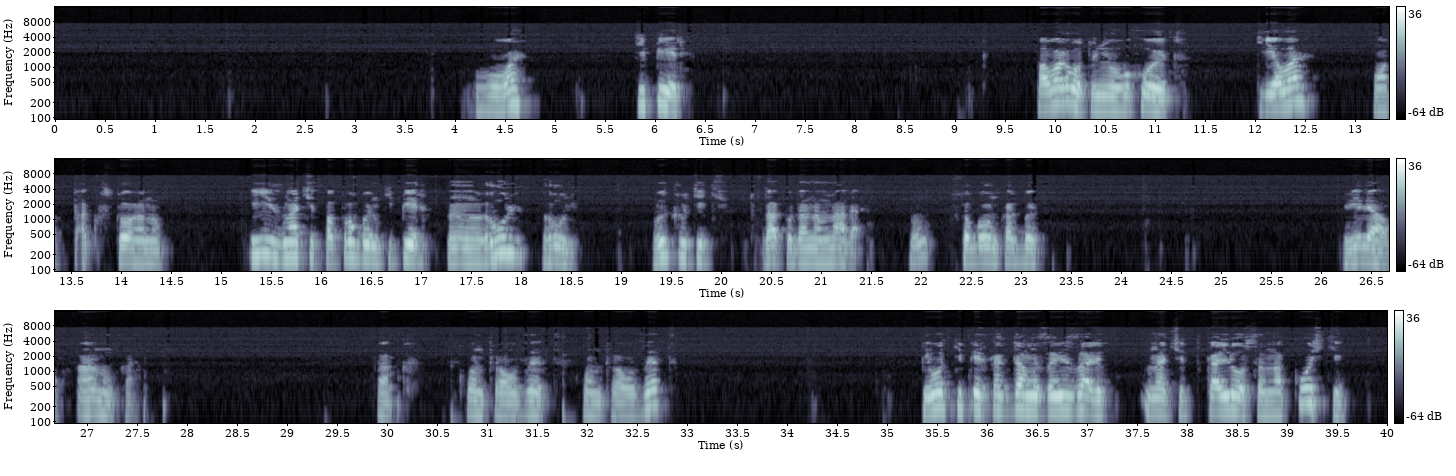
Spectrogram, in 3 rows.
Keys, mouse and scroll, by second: 2.7-3.9 drag, 4.3-5.3 middle drag, 6.8 scroll up 1, 6.9-9.2 middle drag, 11.2 r, 14.3-15.5 middle drag, 15.8 scroll up 1, 16.1 middle click, 19.1 shift+drag, 21.6 middle click, 23.4 r, 24.8-26.3 middle drag, 27.6 space, 30.2 space, 31.2 ctrl+z, 32.1 ctrl+z, 35.2-35.8 middle drag, 36.1 shift+middle click, 37.5-40.0 middle drag.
